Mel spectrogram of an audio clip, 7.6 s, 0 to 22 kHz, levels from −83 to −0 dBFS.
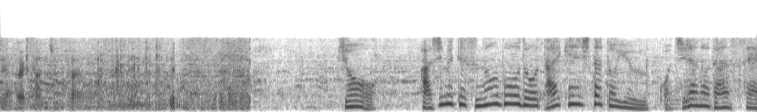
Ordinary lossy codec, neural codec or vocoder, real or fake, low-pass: none; vocoder, 22.05 kHz, 80 mel bands, HiFi-GAN; fake; 5.4 kHz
